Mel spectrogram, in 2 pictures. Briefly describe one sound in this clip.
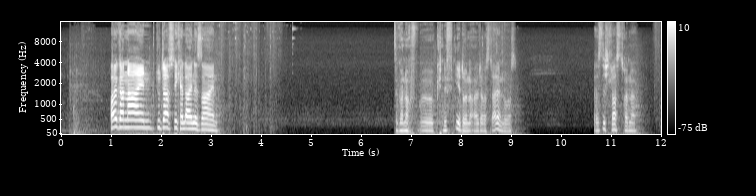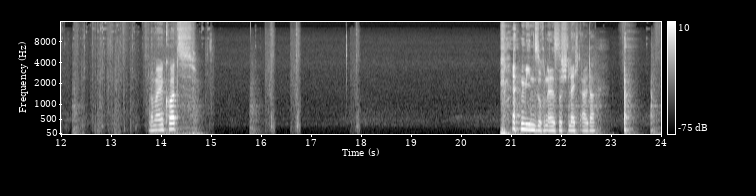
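A man talks with animation, close to a microphone, in short bursts.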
